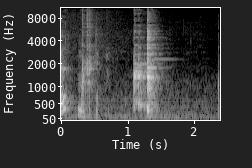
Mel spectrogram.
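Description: Stainless steel lid set down on a cooking pot: two quick metal clanks about a second in, followed by a brief metallic ring.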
